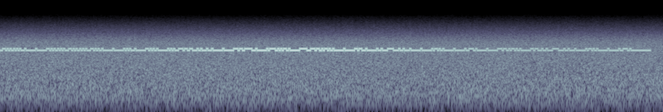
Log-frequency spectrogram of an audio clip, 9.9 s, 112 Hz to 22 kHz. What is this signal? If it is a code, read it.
RTTY (45.45 baud, 170 Hz shift), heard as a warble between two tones, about 2150 Hz centre, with radio static and fading. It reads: … CQ TEST DL9DA DL9DA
